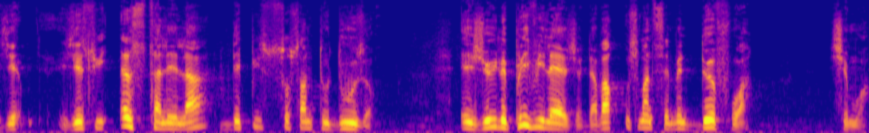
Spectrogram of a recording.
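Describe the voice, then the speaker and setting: In a very clean recording with a silent background, a man with a fairly high pitch and lively intonation speaks at a very slow pace, taking long, frequent pauses amid big swings in loudness. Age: 80s+. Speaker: audience member. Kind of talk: audience testimony.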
